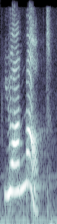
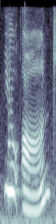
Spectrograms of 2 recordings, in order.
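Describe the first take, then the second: First: The negation is said with strong emphasis. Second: The negation is said plainly, without extra emphasis.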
